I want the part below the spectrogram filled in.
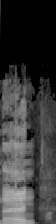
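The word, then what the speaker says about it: Byrne: tom yeah of course that's uh tom burn b-y-r-n-e tom burn the listeners don't know how to know it's spelt differently t-o-m is the tom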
